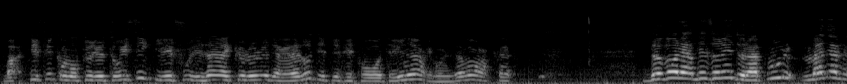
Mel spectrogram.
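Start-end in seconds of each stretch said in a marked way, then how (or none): 0.0-5.2 fast sarcastic aside. Real, not acted.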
